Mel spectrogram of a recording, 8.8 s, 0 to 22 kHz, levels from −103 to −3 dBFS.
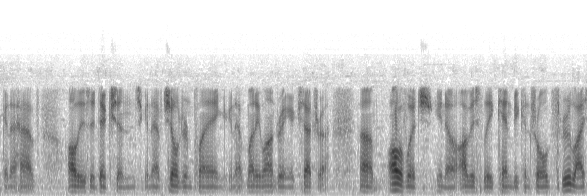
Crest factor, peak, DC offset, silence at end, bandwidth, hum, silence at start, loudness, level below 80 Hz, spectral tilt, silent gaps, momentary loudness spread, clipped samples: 26 dB; -12 dBFS; under 0.1%; 0 s; 6.8 kHz; none; 0.05 s; -36 LUFS; -76 dBFS; -6 dB/octave; none; 10 LU; under 0.1%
